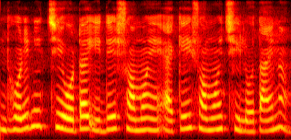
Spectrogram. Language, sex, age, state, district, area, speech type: Bengali, female, 18-30, West Bengal, Uttar Dinajpur, rural, read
